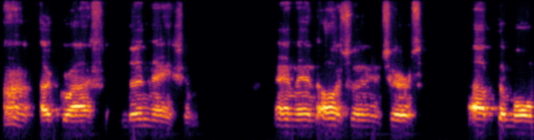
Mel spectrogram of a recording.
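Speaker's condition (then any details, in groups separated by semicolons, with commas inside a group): ALS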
